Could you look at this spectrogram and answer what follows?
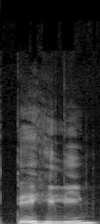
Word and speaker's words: Tehillim: Tehillim se escreve T-E-H-I-L-I-M e Tehillim quer dizer louvores.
